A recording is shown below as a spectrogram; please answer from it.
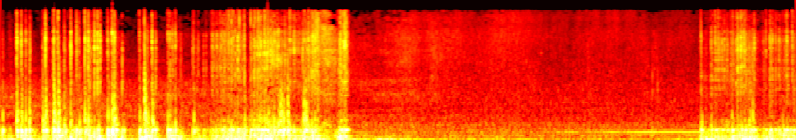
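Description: Long nails rapidly tap and scratch all around the metal mesh grille of a black, uncovered microphone with both hands, producing dense, thumping, low-heavy clicks and scrapes. Midway the tapping stops, leaving a quiet low rumble with a faint steady hum, before the fast tapping starts again near the end.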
